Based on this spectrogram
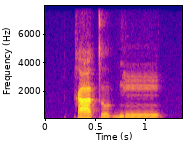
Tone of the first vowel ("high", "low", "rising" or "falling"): high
